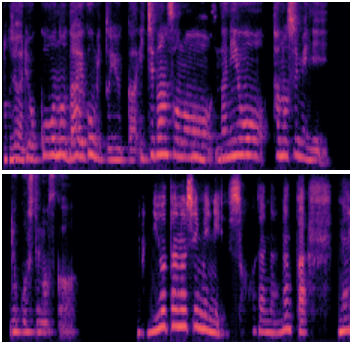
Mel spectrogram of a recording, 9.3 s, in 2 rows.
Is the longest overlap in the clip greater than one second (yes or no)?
no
